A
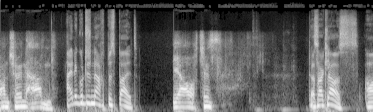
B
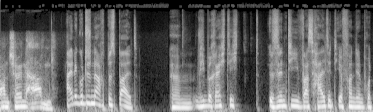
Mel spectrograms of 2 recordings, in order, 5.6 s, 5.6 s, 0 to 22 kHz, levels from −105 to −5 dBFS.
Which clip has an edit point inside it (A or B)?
B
